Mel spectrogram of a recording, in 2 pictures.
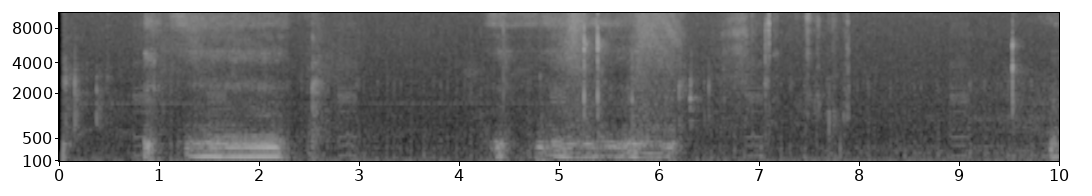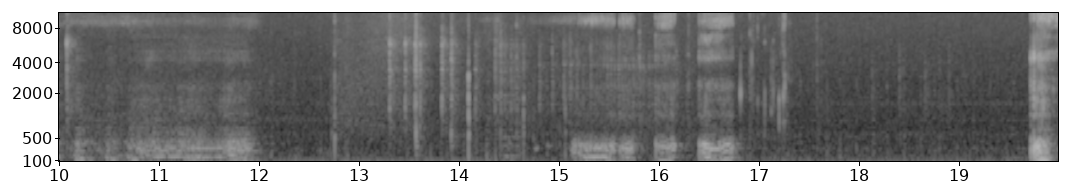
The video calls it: Snoring French Bulldog Louis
